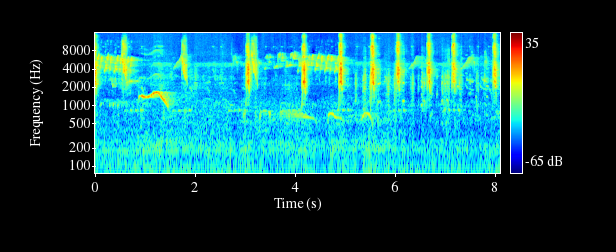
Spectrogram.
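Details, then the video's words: Morning chatter from a Baya weaver at work on its nest in Lopburi province, Thailand, early May 2026: quick high chips come nearly once a second, with a falling whistle near the start. "เสียงนกกระจาบทำรัง ยามเช้า"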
